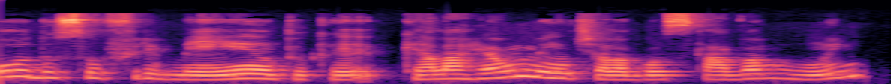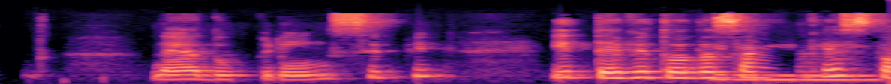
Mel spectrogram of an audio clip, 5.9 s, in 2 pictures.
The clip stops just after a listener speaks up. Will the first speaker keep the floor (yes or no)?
yes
